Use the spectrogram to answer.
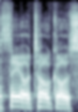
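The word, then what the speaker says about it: Theotokos: Um, notorious rejected the term theaticos or theotocos if you use modern Greek pronunciation, the godbearer or as it comes across in English, mother of God.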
